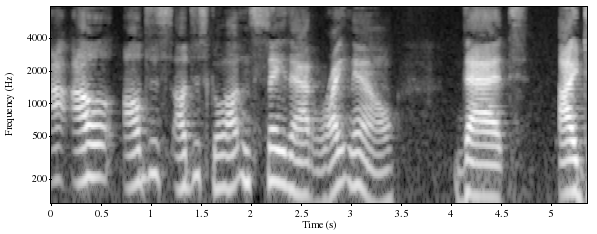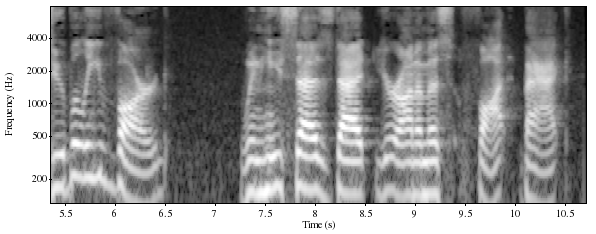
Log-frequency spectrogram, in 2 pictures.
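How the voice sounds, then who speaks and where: A man with a fairly high, sharp, forceful voice talks as a podcast host. He is opinionated and emphatic in a casual way, swearing and repeating his points to drive them home. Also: slow.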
